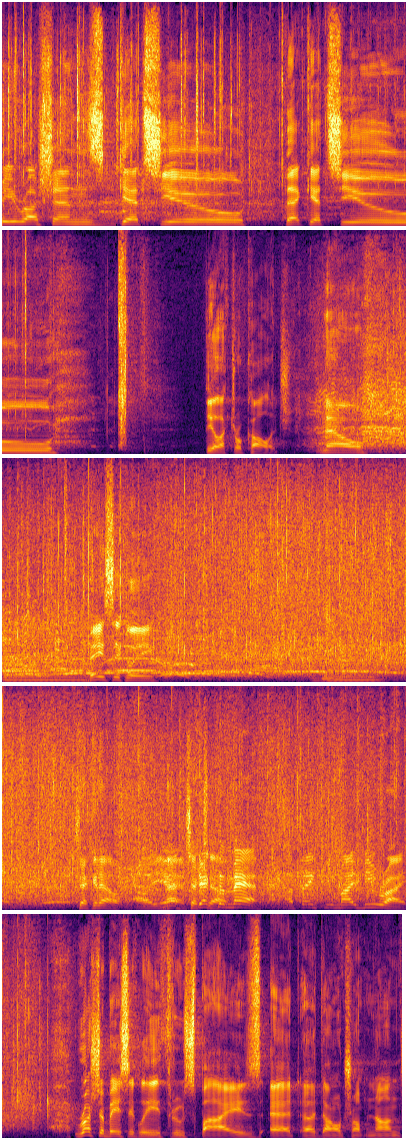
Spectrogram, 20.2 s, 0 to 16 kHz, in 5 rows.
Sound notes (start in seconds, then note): 9.3 cheers and applause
